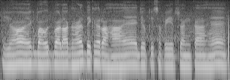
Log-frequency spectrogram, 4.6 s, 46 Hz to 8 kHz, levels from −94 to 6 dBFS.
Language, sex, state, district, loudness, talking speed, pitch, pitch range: Hindi, male, Uttar Pradesh, Lalitpur, -18 LUFS, 180 wpm, 125 Hz, 115-130 Hz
